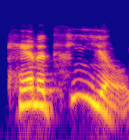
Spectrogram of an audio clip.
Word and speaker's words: Canutillo: Let's move to Division Two, and I'm gonna go ahead and let you take over the this first game, Palo Duro against Cantillo. I can't even pronounce it right. – Canutillo. You got to guess Canutillo. – that Y for the L, the double L's.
